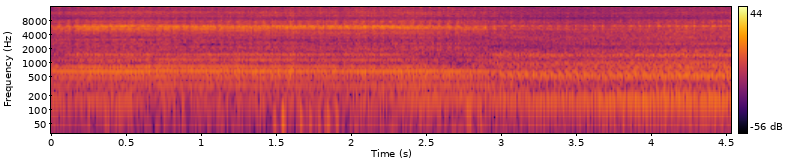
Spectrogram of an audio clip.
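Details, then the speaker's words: 2005 Honda Odyssey power steering whine under the hood, a constant high whine that rises and falls in pitch as the wheel turns left and right and worsens when steering. Fluid level is fine with no leak. Most likely a failing pump; pump replaced. "turn it left and right the power steering uh and you will hear this morning like this going up and down up and down"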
